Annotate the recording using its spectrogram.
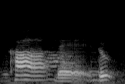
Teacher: it's still pronounced in Japanese way, and we don't have L's and R's. It's in between.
